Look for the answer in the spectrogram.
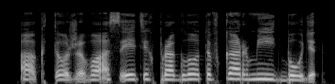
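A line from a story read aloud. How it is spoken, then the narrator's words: Suffering moan. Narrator (Russian): страдающим голосом простонала повариха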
